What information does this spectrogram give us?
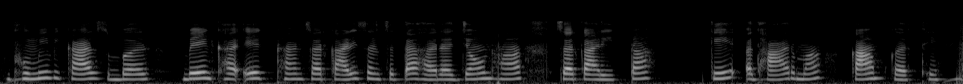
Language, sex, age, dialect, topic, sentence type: Chhattisgarhi, female, 60-100, Western/Budati/Khatahi, banking, statement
